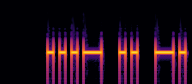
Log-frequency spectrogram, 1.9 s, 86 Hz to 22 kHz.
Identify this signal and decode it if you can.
Morse code, heard as a keyed tone, about 20 wpm, 700 Hz. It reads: VIN
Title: Top Three Letter Combinations in Words 20wpm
